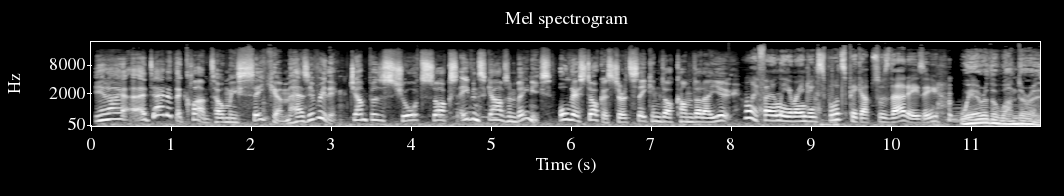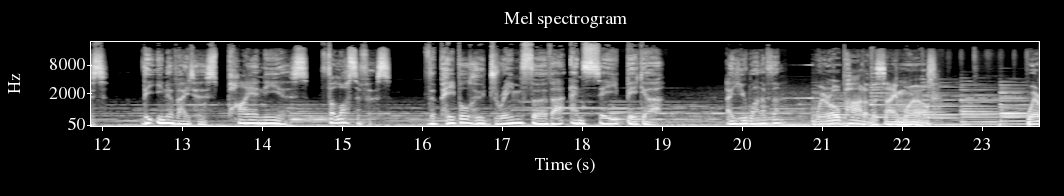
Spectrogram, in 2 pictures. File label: Voice Acting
